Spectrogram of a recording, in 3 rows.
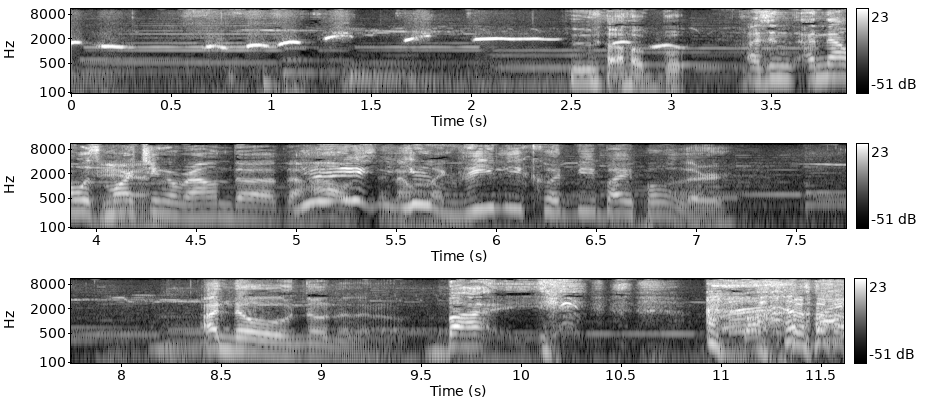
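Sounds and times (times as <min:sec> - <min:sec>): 
person whistling a bright tune: 0:00.0 - 0:03.2
laughter: 0:02.5 - 0:03.1, 0:10.0 - 0:11.6
speech: 0:02.5 - 0:07.3, 0:08.4 - 0:10.4, 0:11.3 - 0:11.6.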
